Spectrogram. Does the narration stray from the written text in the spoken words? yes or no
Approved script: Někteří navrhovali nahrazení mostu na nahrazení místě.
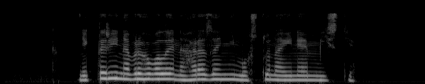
yes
